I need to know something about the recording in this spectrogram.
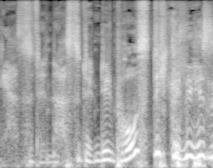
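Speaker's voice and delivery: put-on thoroughly indignant, outraged tone. Retelling their own reply to a man asking about the cat, acted out indignant. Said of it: "Ganz entrüstet".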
